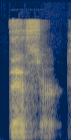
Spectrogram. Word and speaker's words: desert: If we're talking about the place, is desert. Desert, right? Like the Sahara Desert, right?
